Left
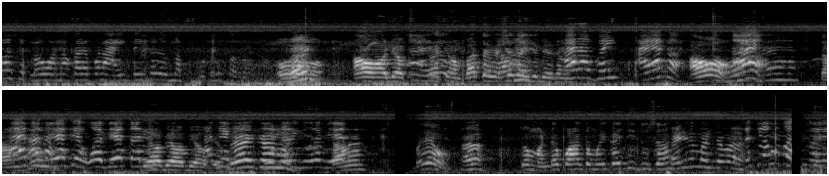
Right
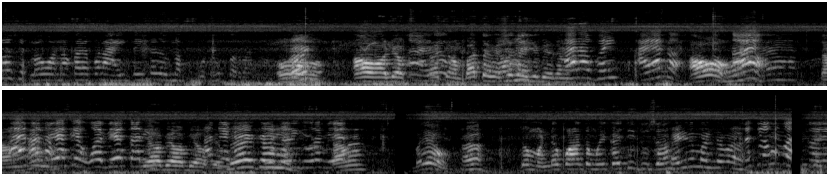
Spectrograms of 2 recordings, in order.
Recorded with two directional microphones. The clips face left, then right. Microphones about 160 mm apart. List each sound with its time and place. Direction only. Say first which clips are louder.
0.0 s cricket: even; 5° left (ahead or behind)
3.5 s speech: even; 10° right (ahead or behind)
5.5 s cricket: even; 5° left (ahead or behind)
6.8 s speech: even; 5° right (ahead or behind)
7.3 s speech: right 1 dB; 15° left (ahead or behind)
8.4 s speech: left 1 dB; 25° left (ahead or behind)
9.9 s speech: left 1 dB; 5° right (ahead or behind)
10.2 s speech: even; 5° left (ahead or behind)
10.5 s speech: right 1 dB; 15° right (ahead or behind)
11.1 s speech: left 2 dB; 15° left (ahead or behind)
12.4 s speech: right 1 dB; 5° right (ahead or behind)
